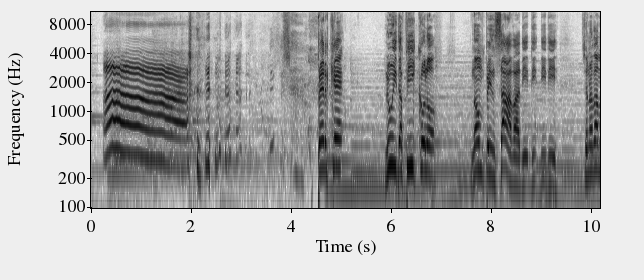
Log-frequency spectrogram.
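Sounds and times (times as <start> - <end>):
voice imitating a scream of surprise: 0.2 - 2.2
laughter: 1.6 - 5.5
speech: 2.1 - 2.9, 3.8 - 5.2, 5.9 - 7.0, 7.6 - 10.1.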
